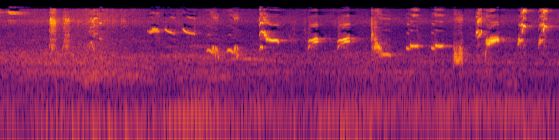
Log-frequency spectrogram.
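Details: Singing orange-headed thrush, the anis kembang, delivering a rapid rolling run of short whistled and chipped notes that quicken and grow louder toward the end, over low background noise.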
